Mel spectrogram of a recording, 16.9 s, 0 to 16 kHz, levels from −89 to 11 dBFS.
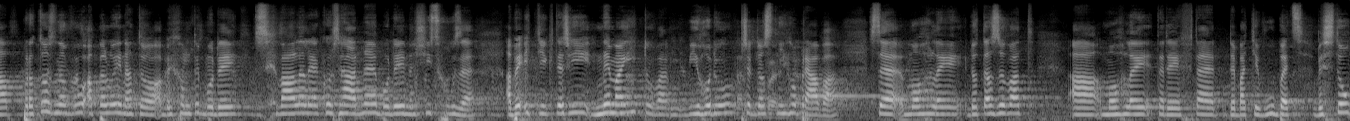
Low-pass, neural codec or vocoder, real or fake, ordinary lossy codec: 14.4 kHz; autoencoder, 48 kHz, 128 numbers a frame, DAC-VAE, trained on Japanese speech; fake; AAC, 64 kbps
